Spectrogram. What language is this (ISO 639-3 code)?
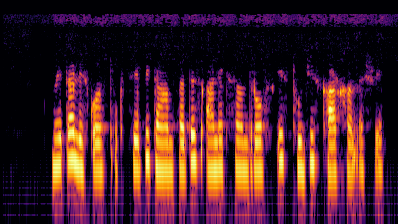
kat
